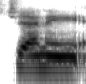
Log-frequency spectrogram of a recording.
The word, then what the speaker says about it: Jennie: Just search for Coach Jennie and make sure you spell it with the IE, Coach Jennie, and you'll find me on everything.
